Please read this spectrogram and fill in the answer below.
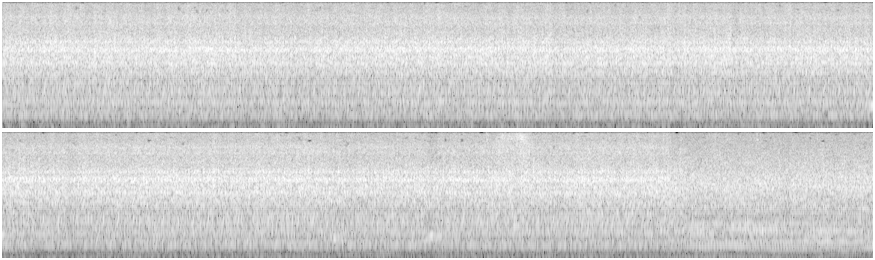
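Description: A machine runs steadily and loudly, a dense whirring noise with a constant hum. Near the end its pitch slides down as it winds down.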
